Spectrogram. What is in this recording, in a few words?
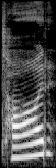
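"tar", Norwegian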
